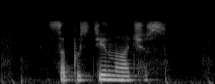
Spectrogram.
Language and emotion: Russian, neutral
